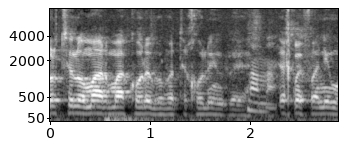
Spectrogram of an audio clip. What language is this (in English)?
Hebrew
